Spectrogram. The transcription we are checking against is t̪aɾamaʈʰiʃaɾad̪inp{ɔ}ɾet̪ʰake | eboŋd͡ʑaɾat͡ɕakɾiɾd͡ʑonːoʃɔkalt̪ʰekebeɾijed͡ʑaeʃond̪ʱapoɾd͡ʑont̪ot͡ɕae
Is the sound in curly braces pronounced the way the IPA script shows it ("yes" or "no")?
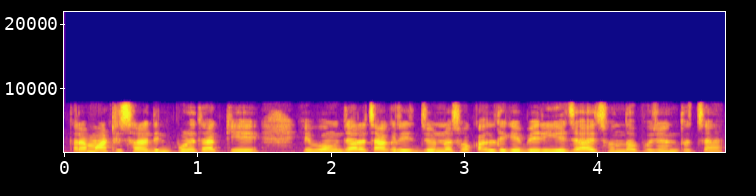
no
